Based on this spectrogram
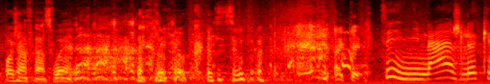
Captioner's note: rires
